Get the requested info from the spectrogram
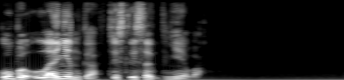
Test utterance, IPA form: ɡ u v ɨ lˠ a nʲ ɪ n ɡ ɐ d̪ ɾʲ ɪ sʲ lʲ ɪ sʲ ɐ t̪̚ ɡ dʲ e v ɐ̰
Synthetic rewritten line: ɡ u b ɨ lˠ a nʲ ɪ n ɡ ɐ t̪ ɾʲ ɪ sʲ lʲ i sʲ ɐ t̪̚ ɡ nʲ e v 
